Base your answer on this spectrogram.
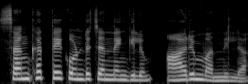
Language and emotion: Malayalam, neutral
